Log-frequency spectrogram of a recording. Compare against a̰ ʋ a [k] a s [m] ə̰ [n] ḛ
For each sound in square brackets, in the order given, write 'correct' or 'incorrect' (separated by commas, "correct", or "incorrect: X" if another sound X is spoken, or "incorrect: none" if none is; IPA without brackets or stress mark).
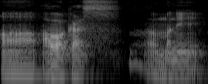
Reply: correct, correct, correct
